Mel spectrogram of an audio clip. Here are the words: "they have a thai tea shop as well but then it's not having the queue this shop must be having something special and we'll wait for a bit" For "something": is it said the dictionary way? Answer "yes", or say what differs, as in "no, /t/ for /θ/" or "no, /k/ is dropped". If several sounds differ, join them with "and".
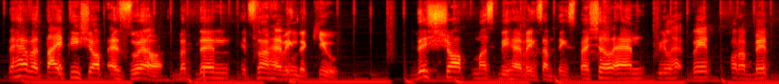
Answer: no, /t/ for /θ/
